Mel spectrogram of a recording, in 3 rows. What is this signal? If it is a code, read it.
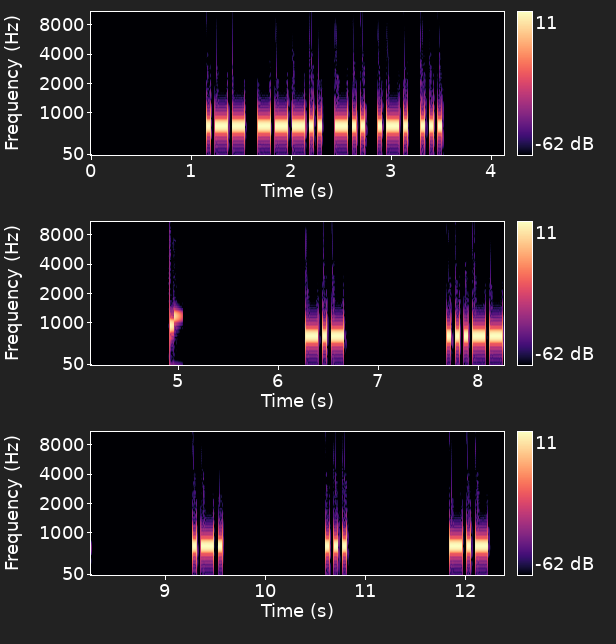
Morse code, heard as a keyed tone, about 28 wpm, spaced as for 12 wpm, 700 Hz. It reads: W8DRS K3RSK
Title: USA Call Signs - 5 Characters - 8x Character Spacing - 28wpm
